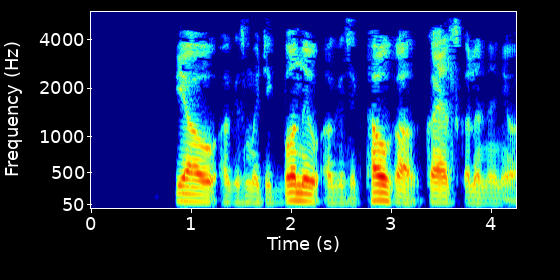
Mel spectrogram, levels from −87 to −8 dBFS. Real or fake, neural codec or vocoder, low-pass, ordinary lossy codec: real; none; 5.4 kHz; MP3, 24 kbps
